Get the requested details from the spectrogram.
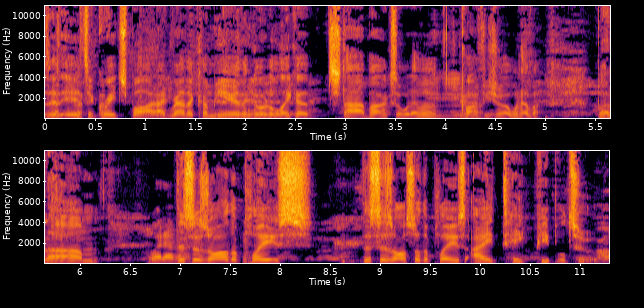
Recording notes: Recorded live in the 7-20-4 Lounge!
